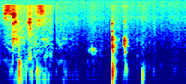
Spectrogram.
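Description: Computer mouse clicks in quick pairs, like double-clicks, with a soft rustle just after the start.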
